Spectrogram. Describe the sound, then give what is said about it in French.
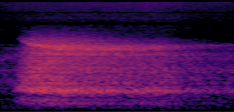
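A slow exhale through the mouth during a relaxation breathing exercise: a soft, steady, breathy rush that swells quickly, then tapers gently over nearly two seconds. “Je souffle par la bouche,”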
